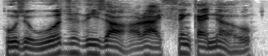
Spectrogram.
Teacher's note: cái nhịp chậm chậm của lối thơ hai âm tiết, âm đầu nhẹ, âm sau mạnh. Mỗi câu bốn nhịp gọi là iambic tetrameter.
